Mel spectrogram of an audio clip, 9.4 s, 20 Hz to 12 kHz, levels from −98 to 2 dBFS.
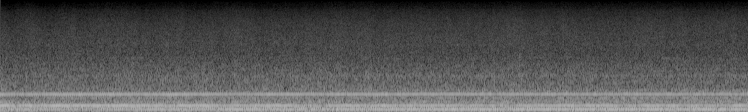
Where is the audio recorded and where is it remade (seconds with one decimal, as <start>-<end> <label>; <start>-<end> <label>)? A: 0.0-3.6 recorded; 3.6-6.9 remade; 6.9-9.4 recorded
